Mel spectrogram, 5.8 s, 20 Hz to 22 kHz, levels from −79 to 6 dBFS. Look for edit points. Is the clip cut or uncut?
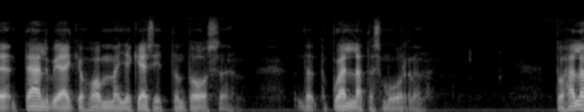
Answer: uncut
